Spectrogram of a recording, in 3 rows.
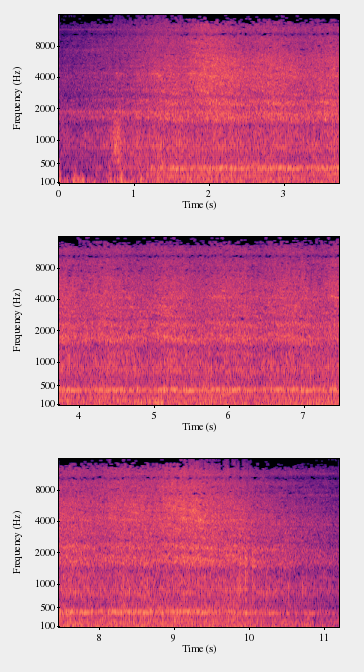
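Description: Class 390 Pendolino electric train passing: a loud rush of wheel and air noise with a steady hum underneath, fading away near the end as it goes.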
